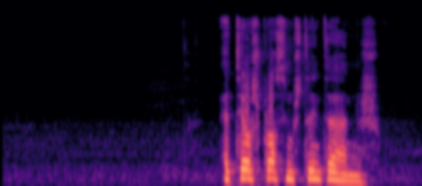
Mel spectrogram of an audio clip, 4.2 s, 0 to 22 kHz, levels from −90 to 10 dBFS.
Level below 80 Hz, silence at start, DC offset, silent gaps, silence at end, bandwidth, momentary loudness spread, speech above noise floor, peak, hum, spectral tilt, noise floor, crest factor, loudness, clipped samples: -60 dBFS; 2.25 s; under 0.1%; none; 0.55 s; 15 kHz; 9 LU; 47 dB; -4 dBFS; none; -8 dB/octave; -63 dBFS; 18 dB; -17 LUFS; under 0.1%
